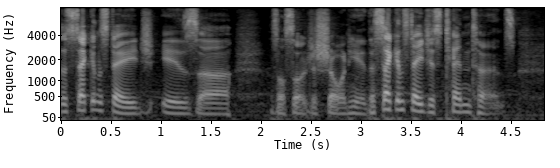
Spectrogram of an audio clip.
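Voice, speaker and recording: Lively intonation marks this man's bright, sharp tone, delivered in an Australian accent. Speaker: gaming streamer. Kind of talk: casual gameplay chat.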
